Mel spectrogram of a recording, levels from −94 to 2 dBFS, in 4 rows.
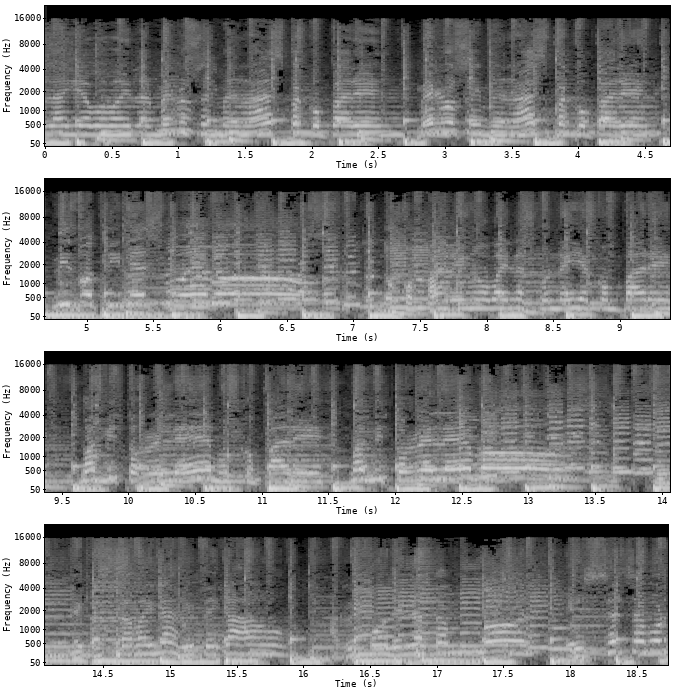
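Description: Adaptive stream at a lower bitrate, from 3.58 s to the end of the clip: the player switched to a lower-quality version of the stream, most plausibly because the connection slowed, and never switched back. The change is abrupt, with no gap. Coding artefacts rise. That degree of loss fits a fall from an Opus stream near 64 kbit/s to one near 16 kbit/s.

Block of digital silence, at 5.28 s and again at 6.90 s, each 10 ms long: a short run of samples was replaced by zeros, likely because the output buffer was not filled in time. The signal drops straight to nothing and returns without any fade, so each edge is a hard discontinuity. At this length each one is heard as a tick or dip on top of the already degraded sound.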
